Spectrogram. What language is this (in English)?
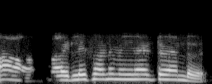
Malayalam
